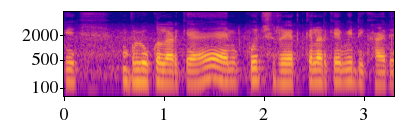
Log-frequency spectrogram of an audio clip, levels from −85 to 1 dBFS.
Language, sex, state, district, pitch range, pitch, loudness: Hindi, male, Uttar Pradesh, Varanasi, 135-145 Hz, 145 Hz, -16 LUFS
